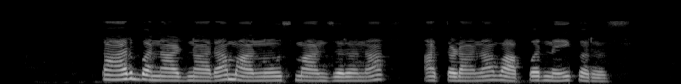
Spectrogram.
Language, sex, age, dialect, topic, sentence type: Marathi, female, 31-35, Northern Konkan, agriculture, statement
